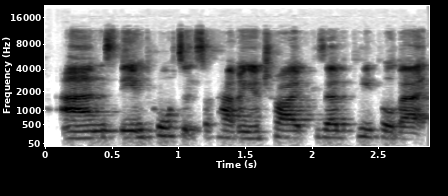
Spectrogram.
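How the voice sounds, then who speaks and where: A woman with a southern English accent, fairly low pitch, ordinary pitch variation and a very fast pace. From London, England (northwest London). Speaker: athlete. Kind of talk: panel discussion.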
